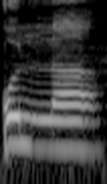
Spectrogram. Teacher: قوف کی ادائیگی زبان کے آخری حصے جو تالو کے ساتھ جڑ کے لاتی ہے، قوف کی ادائیگی زبان کے آخری حصہ تالو کے ساتھ لگے گا۔ قلنا قوف کی آواز آئے گی، قوف اسے کاف نہیں پڑھیں گے، زبان کی جڑ کا آخر جو کوے کے پاس ہے یعنی تالو کے پاس ہے اس سے لگے گا تو قوف کی ادائیگی ہوگی۔ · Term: موٹا قوف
